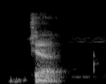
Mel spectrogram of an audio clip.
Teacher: Alpa is little. So alpa prana, a little amount of air is expelled in pronouncing the letter. Therefore, alpa prana.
